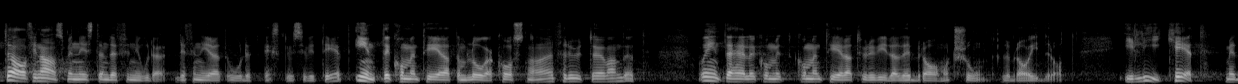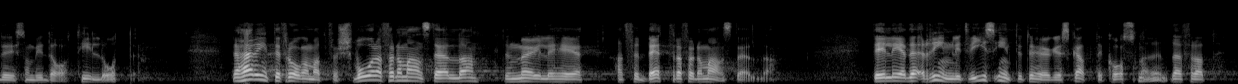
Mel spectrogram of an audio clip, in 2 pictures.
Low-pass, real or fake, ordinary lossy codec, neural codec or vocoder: 7.2 kHz; real; none; none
